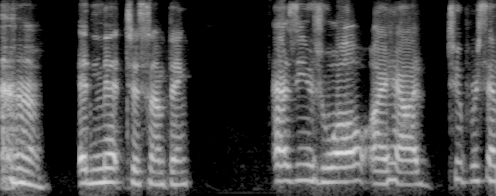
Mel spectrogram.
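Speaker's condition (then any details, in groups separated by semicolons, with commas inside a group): No condition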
